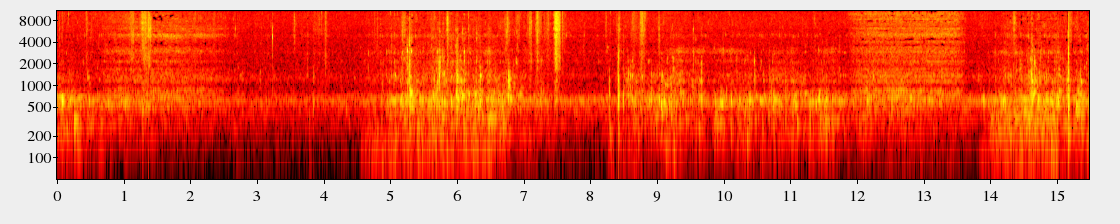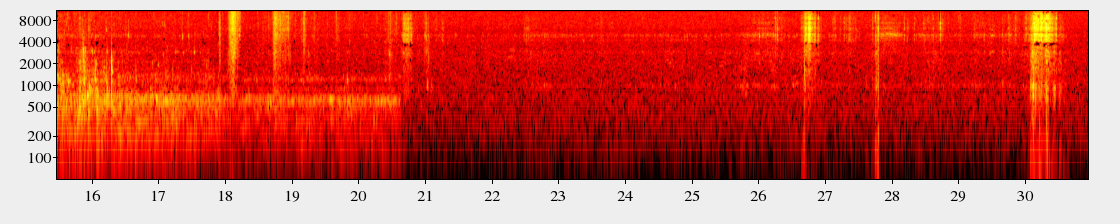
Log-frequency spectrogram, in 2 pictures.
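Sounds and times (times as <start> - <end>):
exhaled bubbles gurgling underwater: 0.0 - 1.0, 4.4 - 7.2, 7.8 - 12.2, 13.7 - 20.6
regulator inhalation hiss: 0.6 - 2.7, 10.7 - 13.8.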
